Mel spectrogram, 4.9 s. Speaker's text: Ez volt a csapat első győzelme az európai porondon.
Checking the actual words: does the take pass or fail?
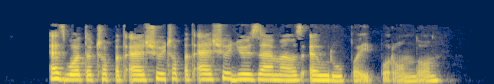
fail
